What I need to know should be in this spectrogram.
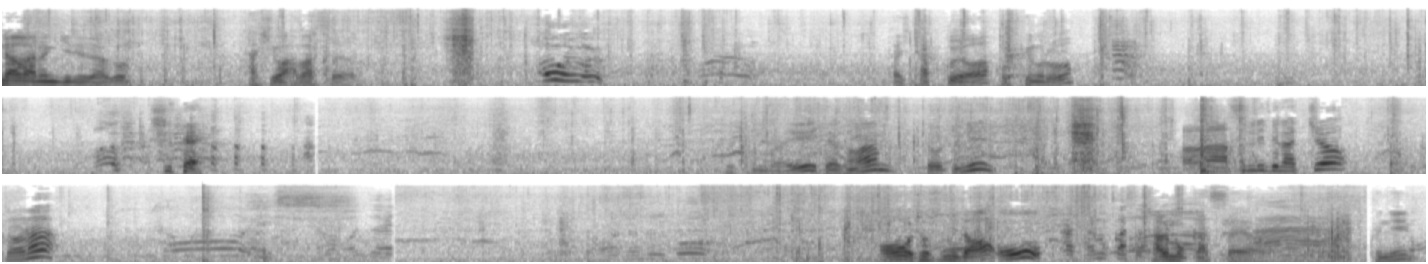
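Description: Mountain bike tyres thump and scrape over rocks.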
